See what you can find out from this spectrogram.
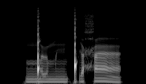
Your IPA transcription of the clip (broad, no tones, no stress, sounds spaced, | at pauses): ŋ͡ǃ ø m ĩː ǃ i ħ æ̃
